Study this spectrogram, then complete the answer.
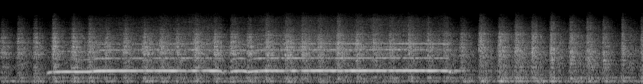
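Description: Steam locomotive (Maria Fumaça) arriving at a station, its loud sustained whistle blowing for about four seconds over rumbling rail and steam noise, then rhythmic chuffing continuing after the whistle stops.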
